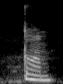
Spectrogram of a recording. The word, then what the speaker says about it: calm: काम, स्पेलिंग में तो क्या दे रखा है? CALM, लेकिन हमने इसकी स्पेलिंग पे ना जाके किस पे जाना है? इसकी साउंड पे। और ये साउंड किसकी कर रहा है? काम। काम की साउंड आ रही है तो हमने जो लिखना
